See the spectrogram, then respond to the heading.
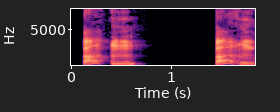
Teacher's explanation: another sound is put into it which is a glottal stop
